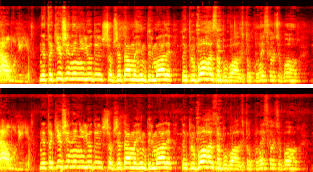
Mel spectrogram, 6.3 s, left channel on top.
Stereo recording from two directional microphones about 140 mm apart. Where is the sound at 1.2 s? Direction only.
90° left.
